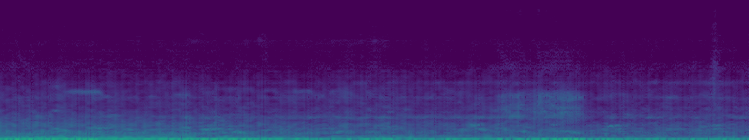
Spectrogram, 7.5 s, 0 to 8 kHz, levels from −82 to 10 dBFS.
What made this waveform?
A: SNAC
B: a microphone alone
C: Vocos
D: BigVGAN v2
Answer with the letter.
C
